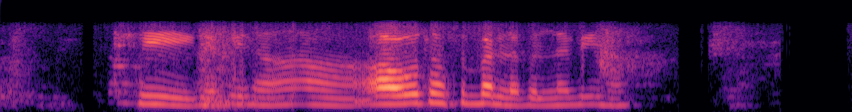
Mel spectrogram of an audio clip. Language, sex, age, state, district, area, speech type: Dogri, female, 45-60, Jammu and Kashmir, Udhampur, rural, conversation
